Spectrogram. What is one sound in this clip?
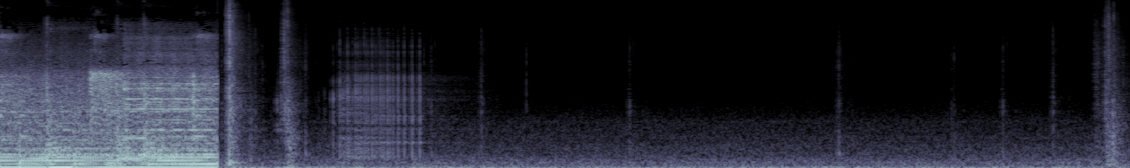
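Footsteps tap softly on a wooden floor.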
